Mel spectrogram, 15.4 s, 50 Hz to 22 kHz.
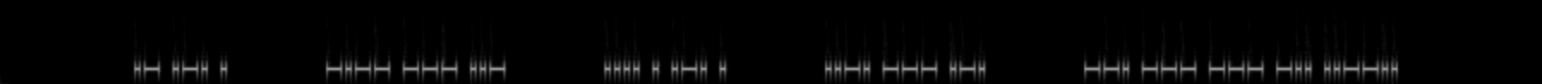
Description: Morse code, heard as a keyed tone, about 25 wpm, 700 Hz. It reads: ARE YOU HERE FOR GOOD?
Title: 3x Word-Spacing - Sentences from Top 200 Words - 25wpm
